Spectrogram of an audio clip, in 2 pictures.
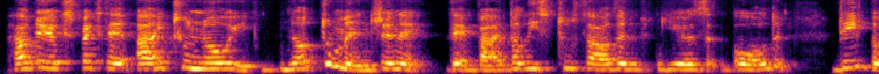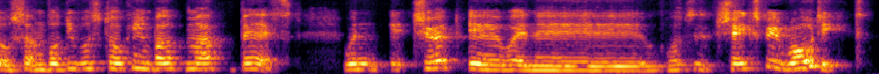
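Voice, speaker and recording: A woman interpreter speaking from the audience, loud and blunt in short emphatic statements. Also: mid-range voice, fast, hardly any pauses. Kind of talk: audience comment.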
